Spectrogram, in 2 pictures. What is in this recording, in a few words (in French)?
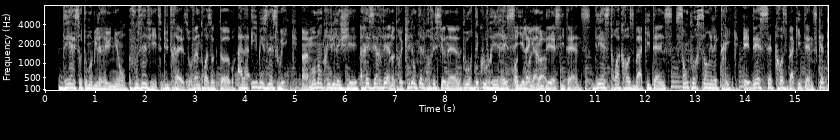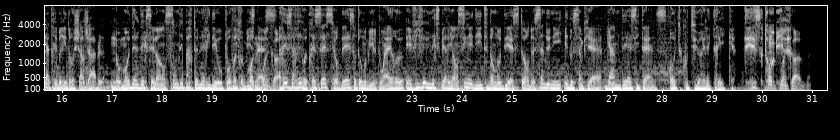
Spot Automobiles, publicite; DS; E Tense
